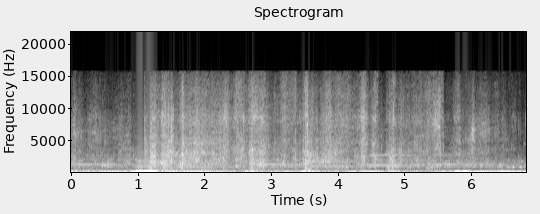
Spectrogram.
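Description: Chewing a piece of raw 7 Pot Douglah chili pepper close to a clip-on microphone: a run of wet clicks and crunches, with a louder thump about a second in.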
